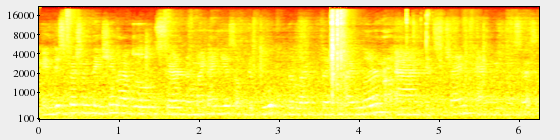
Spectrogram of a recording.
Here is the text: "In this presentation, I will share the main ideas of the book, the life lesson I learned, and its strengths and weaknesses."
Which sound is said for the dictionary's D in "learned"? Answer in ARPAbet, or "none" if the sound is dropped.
none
